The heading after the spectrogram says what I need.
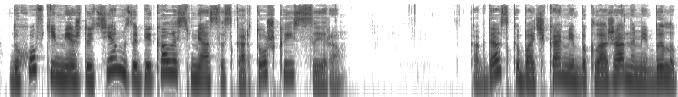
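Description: A woman reads a story aloud in a steady, even narration. Her voice sits in a middle register. The recording is dry and close, with no room sound. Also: mid-range voice, dry recording. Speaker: audiobook narrator. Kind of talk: scripted narration.

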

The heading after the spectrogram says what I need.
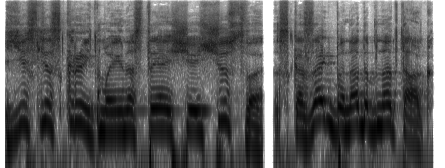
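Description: A man's voice: high voice, lively intonation, slow, a bit bright, heavily acted. A man voicing an anguished young man who believes he is cursed, speaking in a pleading, despairing way in an audiobook. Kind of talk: audiobook character reading.

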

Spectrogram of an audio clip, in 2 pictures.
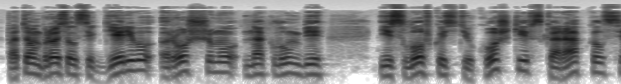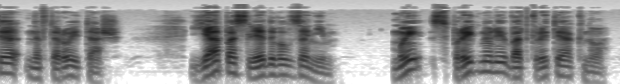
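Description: A man narrating an audiobook in an expressive, dramatic reading, recorded on a close studio mic. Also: mid-range voice, unhurried, no echo. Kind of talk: scripted narration.

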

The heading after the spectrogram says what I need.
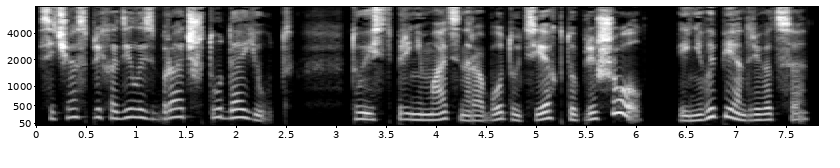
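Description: A narrator reading a novel aloud in an expressive storytelling manner. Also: mid-range voice, unhurried, no echo, clean studio sound. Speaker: audiobook narrator. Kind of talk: scripted audiobook narration.

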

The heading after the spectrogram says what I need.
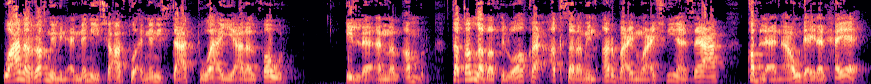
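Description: A man's voice: mid-range voice, animated, quick pace, a bit bright. A man narrating a detective novel as an audiobook, reading steadily and giving the quoted dialogue only light voicing. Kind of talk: scripted narration.

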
